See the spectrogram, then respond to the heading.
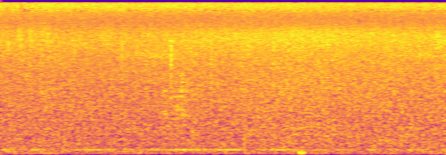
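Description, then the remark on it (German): A soft, steady hiss of rain falling continuously at a low, even level, with no voices and only a faint low hum beneath the wash. “Lass es mit dem Wasser hinforttragen.”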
